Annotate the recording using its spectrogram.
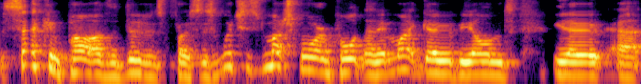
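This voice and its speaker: His intonation lively, a man speaks at a fairly high pitch. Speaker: M&A integration consultant. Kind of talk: webinar masterclass talk. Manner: fast; animated.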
